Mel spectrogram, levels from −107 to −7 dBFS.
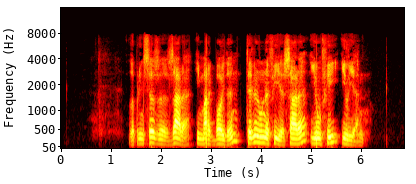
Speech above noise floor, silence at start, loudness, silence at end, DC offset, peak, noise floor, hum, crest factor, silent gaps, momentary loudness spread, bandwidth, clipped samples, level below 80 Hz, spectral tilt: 64 dB; 1.35 s; -24 LUFS; 0.85 s; under 0.1%; -8 dBFS; -88 dBFS; none; 18 dB; none; 11 LU; 8 kHz; under 0.1%; -62 dBFS; -5.5 dB/octave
